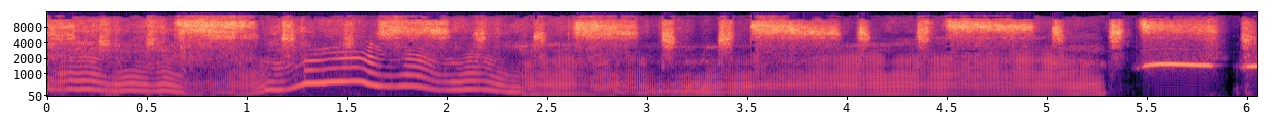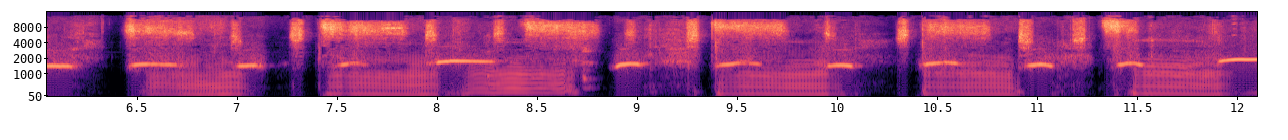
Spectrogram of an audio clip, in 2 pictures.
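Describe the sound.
Three people imitate music with their mouths: a buzzing mouth-trumpet melody with wavering harmonics, a high thin whistled tune, and rhythmic vocal percussion beats in short bursts, loud throughout.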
